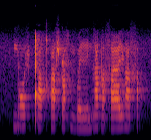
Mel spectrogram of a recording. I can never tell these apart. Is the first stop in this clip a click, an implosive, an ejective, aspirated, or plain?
click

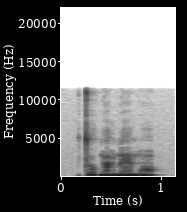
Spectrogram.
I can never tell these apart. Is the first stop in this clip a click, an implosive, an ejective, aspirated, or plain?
plain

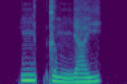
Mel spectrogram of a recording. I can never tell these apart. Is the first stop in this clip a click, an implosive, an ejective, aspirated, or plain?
plain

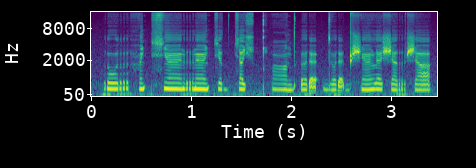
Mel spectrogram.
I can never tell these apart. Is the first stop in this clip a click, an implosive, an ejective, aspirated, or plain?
plain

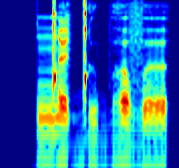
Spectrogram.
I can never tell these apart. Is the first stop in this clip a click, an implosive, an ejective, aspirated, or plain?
click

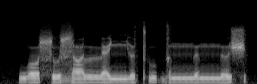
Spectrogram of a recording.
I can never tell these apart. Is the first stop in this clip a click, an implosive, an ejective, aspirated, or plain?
ejective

